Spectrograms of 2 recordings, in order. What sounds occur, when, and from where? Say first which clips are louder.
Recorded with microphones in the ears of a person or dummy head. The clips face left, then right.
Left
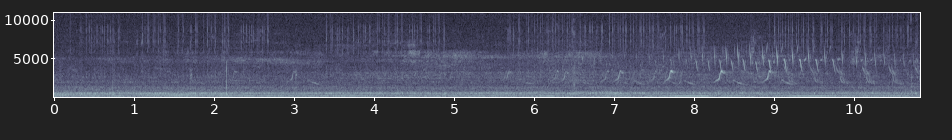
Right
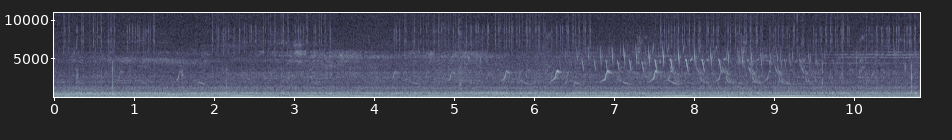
0.0 s a fan: right 1 dB; 85° right, 5 m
